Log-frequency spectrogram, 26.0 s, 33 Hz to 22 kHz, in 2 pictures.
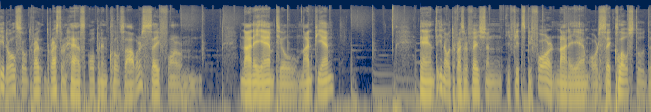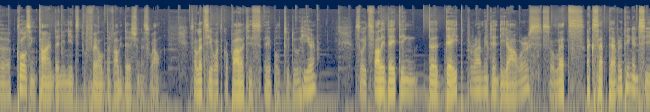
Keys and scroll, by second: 24.7 Tab.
